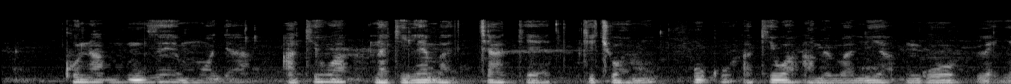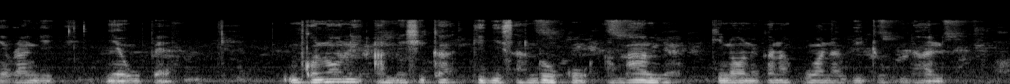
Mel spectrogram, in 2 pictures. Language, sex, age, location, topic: Swahili, male, 18-24, Kisii, health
